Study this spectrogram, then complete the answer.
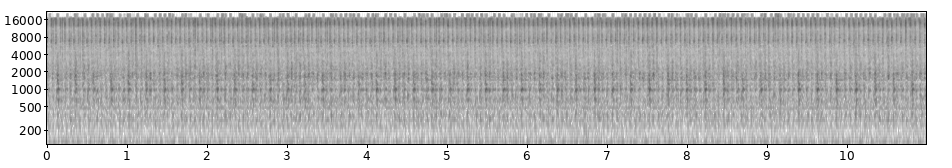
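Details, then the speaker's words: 1993 Toyota Tercel, jump-started, oil previously half to one quart overfilled: loud rapid metallic knocking over the idle, won't accelerate; owner suspects rod knock, unconfirmed. "yeah something is definitely wrong there that's a lot of knocking and uh it won't accelerate at all and uh that's a whole lot of knocking it sounds like a rod knock honestly or something"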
